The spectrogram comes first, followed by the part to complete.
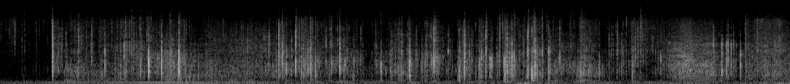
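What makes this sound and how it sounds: Pale green dry soap shavings are pressed flat with the palm and crushed in a cupped hand, giving a dense run of dry, crisp crunches and crinkling crackles that keep going for about eight seconds. Sharp, bright snaps stand out over a steady soft low hum.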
